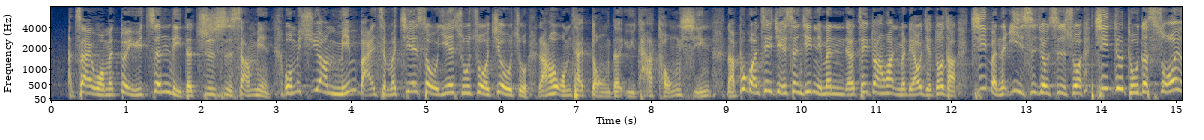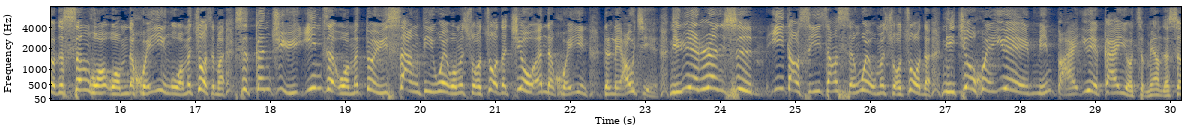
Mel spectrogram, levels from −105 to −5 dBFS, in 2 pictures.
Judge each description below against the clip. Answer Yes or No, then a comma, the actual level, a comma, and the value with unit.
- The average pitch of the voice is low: No, high, 245 Hz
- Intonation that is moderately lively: No, wide, 7.0 semitones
